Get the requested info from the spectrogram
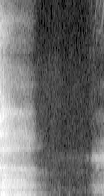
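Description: A short breathy exhale from a man at a close microphone, fading out about half a second in, followed by dead silence.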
